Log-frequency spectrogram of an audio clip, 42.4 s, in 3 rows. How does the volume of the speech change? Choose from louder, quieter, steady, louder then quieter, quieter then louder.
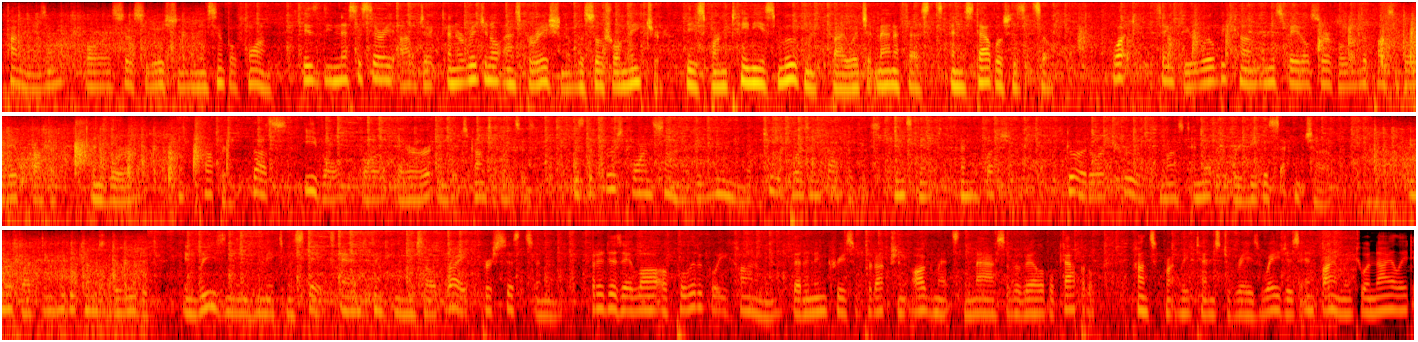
quieter.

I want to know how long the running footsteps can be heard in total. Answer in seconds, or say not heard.
6 s.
